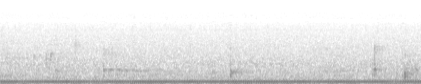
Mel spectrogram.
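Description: A man taking a sip of stout from a glass, with a few faint small swallowing and glass sounds over a steady low hum in a quiet room.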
